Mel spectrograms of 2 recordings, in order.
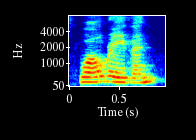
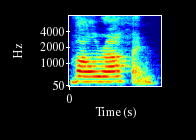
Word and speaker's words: Walraven: So everyone it is Janet R Janet Walraven Wall Raven Wall Raven Sorry I'm changing I'm changing your name And you said it's pronounced I also want to hear the pronunciation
